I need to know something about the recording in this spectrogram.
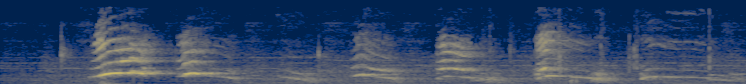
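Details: Pet Shiba Inu whining for about ten minutes because it wants to join its owners in the living room; a string of about six high, arching whimpers, each bending up then down, spaced half a second apart, a person saying no between them.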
